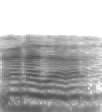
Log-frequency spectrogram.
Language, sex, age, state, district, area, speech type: Kashmiri, male, 18-30, Jammu and Kashmir, Pulwama, rural, conversation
